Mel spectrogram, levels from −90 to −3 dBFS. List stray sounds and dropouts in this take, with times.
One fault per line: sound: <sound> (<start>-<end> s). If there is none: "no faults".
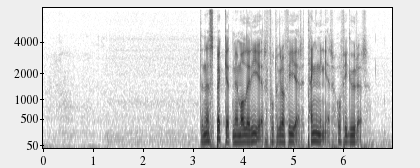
no faults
